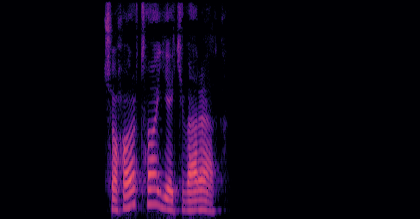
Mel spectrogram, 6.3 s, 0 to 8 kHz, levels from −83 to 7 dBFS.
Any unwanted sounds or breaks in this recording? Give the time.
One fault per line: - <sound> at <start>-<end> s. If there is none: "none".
none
